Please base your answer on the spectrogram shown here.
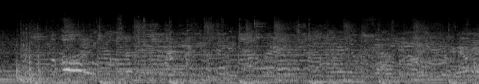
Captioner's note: people chattering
